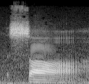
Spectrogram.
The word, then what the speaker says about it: saw: Ini bacanya mesti ingat kan, saw, bukan so.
